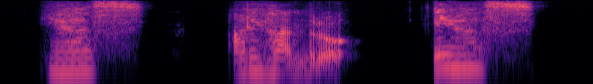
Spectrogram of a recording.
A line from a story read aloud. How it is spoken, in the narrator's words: she breathed out, climaxing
